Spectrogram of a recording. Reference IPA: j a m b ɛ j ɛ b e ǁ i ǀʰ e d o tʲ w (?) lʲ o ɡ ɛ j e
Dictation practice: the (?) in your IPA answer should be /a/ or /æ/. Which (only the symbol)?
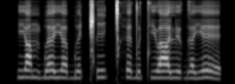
a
